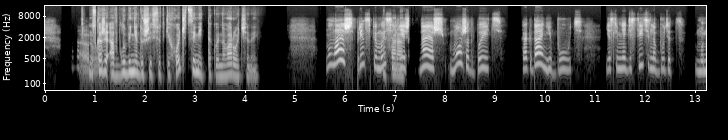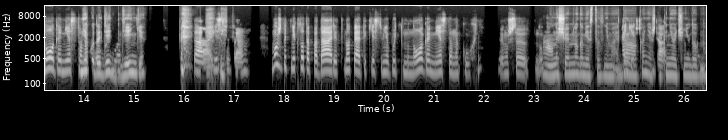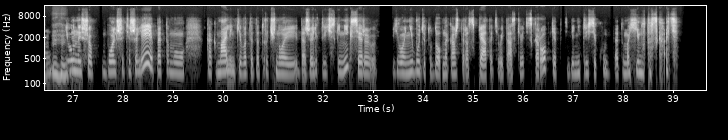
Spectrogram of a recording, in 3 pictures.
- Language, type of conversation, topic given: Russian, podcast, Как бюджетно снова начать заниматься забытым увлечением?
- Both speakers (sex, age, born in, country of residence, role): female, 35-39, Ukraine, United States, guest; female, 40-44, Russia, Mexico, host
- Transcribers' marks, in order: chuckle; laughing while speaking: "И"; laughing while speaking: "таскать"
